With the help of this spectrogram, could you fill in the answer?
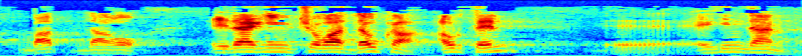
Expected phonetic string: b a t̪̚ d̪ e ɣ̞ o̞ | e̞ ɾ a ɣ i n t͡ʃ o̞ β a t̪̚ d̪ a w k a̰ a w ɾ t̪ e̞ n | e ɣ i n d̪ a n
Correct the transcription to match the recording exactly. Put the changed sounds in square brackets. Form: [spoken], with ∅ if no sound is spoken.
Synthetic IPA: b a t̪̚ d̪ [a] ɣ̞ o̞ | e̞ ɾ a ɣ i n t͡ʃ o̞ β a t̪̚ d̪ a w k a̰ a w ɾ t̪ e̞ n | e ɣ i n d̪ a n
